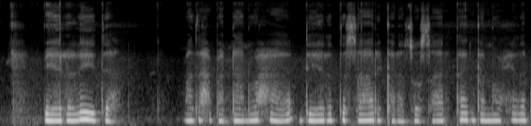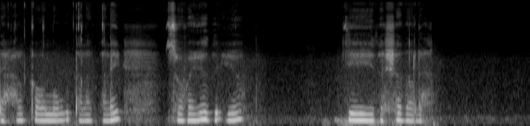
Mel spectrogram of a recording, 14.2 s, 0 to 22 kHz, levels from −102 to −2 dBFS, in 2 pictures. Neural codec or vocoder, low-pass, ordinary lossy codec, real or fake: none; 19.8 kHz; none; real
